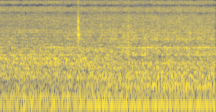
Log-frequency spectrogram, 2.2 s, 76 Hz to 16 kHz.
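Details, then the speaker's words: 2001 Saturn SC2 after the slave cylinder pin was removed from the transmission and exhaust work, restarted and warming: steady, even idle with a smooth low hum, no knocks or misses; normal idle. "got the berry into God has started today sounds good starts back up again and it's running really good it's not smoking"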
